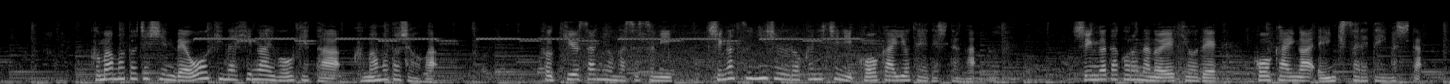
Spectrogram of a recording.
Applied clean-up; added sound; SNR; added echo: none; Alarm; 18 dB; none.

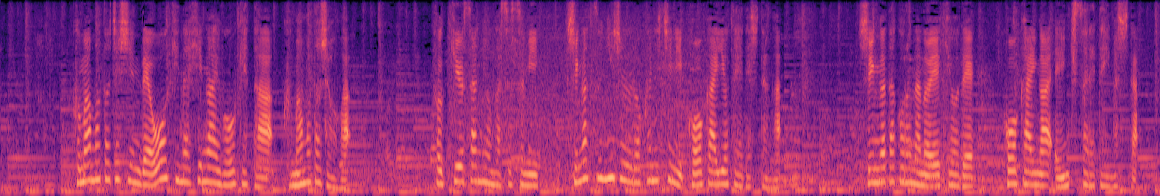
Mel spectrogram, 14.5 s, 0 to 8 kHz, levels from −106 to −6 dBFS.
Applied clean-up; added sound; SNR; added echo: none; none; none; none.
